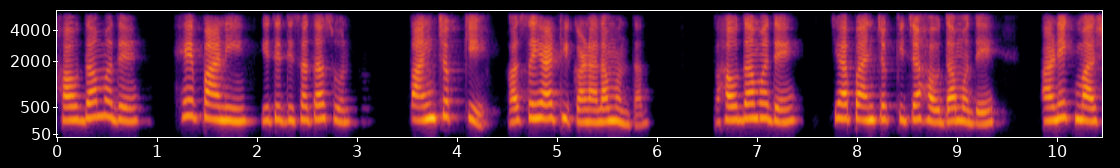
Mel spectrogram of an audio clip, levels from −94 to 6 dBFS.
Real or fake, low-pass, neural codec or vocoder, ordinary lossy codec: fake; 5.4 kHz; codec, 24 kHz, 0.9 kbps, DualCodec; MP3, 48 kbps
